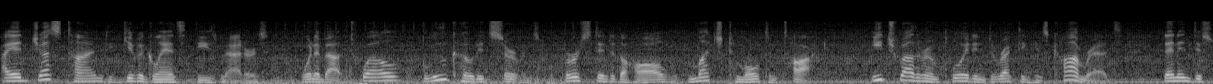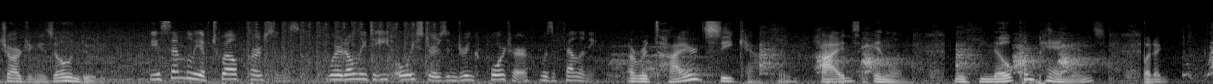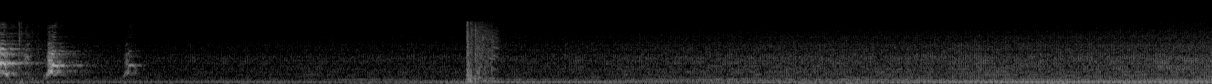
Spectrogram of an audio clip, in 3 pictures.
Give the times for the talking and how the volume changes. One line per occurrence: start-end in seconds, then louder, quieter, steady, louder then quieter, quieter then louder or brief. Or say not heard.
0.0-23.8 steady.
